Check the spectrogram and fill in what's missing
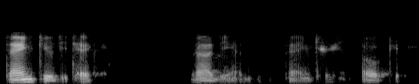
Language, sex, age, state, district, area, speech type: Punjabi, male, 45-60, Punjab, Patiala, urban, conversation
